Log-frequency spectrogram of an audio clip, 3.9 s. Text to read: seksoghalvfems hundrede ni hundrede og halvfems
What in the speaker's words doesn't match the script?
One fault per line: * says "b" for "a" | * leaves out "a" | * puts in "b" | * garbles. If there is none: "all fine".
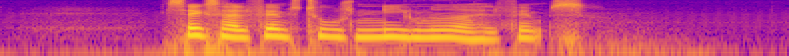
* says "tusind" for "hundrede"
